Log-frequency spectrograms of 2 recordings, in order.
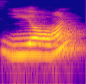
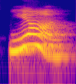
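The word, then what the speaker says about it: yawn: fifth word is अ हाउ to pronounce it इट्स यन या इट्स यान सो इट्स यान to open your mouth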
